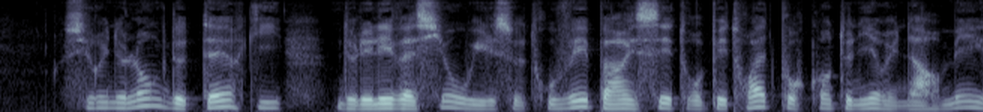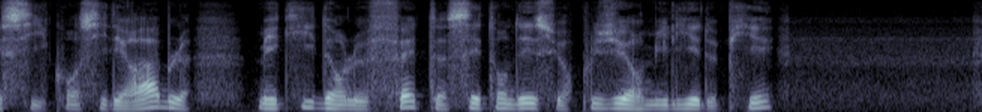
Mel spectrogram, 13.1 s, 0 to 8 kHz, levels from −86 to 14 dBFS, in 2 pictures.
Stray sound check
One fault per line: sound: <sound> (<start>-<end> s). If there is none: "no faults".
no faults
